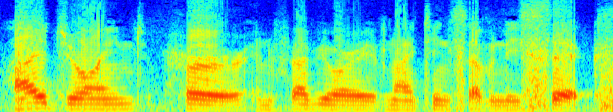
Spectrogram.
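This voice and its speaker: A man reads a prepared lecture aloud at a measured pace, now and then restarting a phrase. His voice sits at an ordinary middle pitch, with a faint rumble in the background. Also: flat delivery, a little mellow, lo-fi sound.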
